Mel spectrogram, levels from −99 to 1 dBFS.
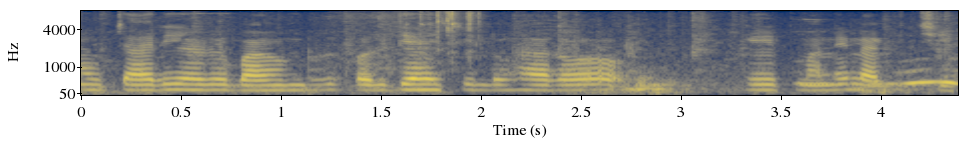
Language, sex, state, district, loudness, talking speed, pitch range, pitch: Odia, male, Odisha, Nuapada, -18 LUFS, 110 wpm, 185-195 Hz, 195 Hz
